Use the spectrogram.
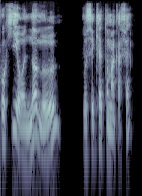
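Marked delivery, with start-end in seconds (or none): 0.0-1.2 slow kohi o nomu, rising at the end. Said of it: "com essa entonação que sobe no fim".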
